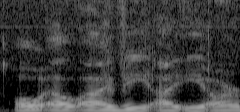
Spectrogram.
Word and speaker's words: Olivier: O L I V I E R. But it's pronounced Olivier. Like Lawrence Olivier, the old actor.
